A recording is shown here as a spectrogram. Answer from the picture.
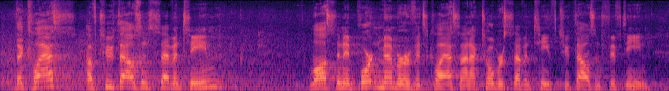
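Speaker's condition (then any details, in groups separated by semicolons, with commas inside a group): No condition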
